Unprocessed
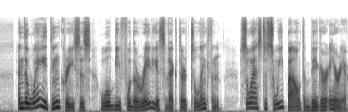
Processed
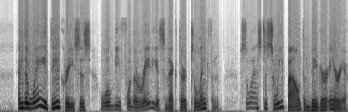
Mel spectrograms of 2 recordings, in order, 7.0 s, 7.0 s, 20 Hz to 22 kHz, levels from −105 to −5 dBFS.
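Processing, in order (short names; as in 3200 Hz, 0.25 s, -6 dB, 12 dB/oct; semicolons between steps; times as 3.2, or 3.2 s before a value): 1.71–3.2 low shelf 290 Hz -11.5 dB; 4.14–5.14 compressor 4:1, threshold -38 dBFS, peak gain reduction 13 dB; short-mantissa float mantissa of 2-bit; gain +7.5 dB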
